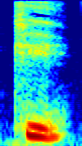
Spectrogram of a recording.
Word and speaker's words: quay: earnings that's how confident i am survey says key oh man final jeopardy i was gonna say it that way too wait no there's an alternate pronunciation no it's supposed to look it says quay right there no that's not how you read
